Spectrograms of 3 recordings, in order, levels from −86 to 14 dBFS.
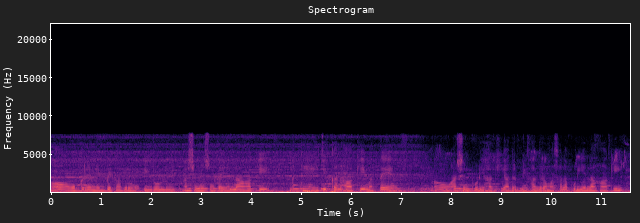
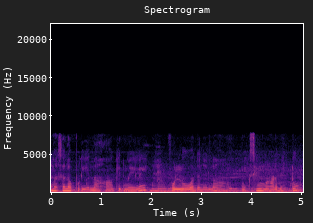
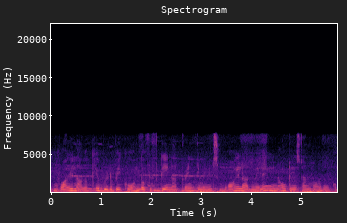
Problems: constant background noise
